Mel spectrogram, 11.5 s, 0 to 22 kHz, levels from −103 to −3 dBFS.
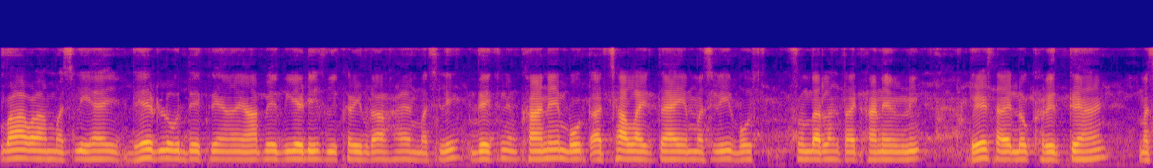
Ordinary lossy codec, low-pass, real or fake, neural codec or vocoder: none; none; fake; codec, 16 kHz, 2 kbps, FunCodec, trained on LibriTTS, 25 frames a second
